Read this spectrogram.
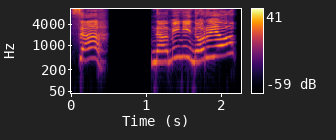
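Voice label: limit break, Japanese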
